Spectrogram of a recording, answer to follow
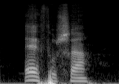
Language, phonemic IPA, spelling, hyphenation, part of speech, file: Greek, /ˈe.θu.sa/, αίθουσα, αί‧θου‧σα, noun, El-αίθουσα.ogg
- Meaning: room, chamber, hall, auditorium (generally large and public)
